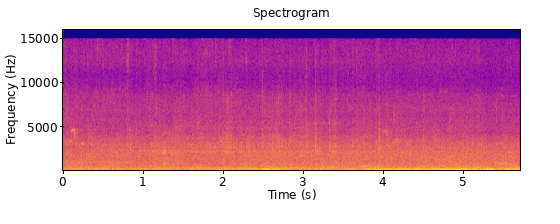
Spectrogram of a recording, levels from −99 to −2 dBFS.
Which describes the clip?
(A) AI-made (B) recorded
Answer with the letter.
B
